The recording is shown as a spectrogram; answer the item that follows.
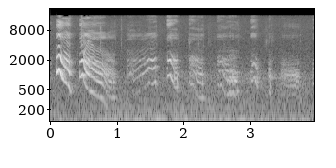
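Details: Toy poodle whimpering indoors: a quick run of high, harmonic whines, each sliding steeply downward, the first two loudest, then softer falling cries at a rapid, uneven pace, with a low steady hum underneath.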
